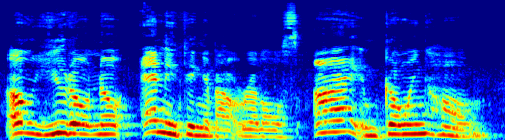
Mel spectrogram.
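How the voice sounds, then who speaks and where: A woman's voice: high-pitched, animated, normal speed, pitched above the performer's own voice. Woman putting on an exasperated, bossy storybook bear. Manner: shouting, indignant.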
